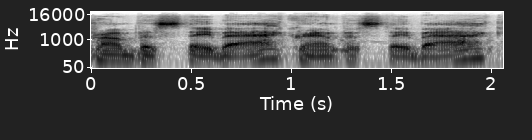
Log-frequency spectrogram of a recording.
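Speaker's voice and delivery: usual speaking voice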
